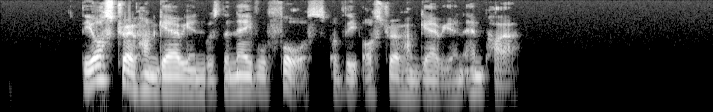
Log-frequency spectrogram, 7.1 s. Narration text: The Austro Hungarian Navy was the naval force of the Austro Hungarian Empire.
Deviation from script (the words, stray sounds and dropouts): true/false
true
